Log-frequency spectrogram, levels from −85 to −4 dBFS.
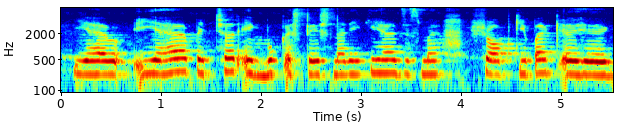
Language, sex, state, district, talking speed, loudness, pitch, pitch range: Hindi, female, Rajasthan, Churu, 140 wpm, -15 LUFS, 235 Hz, 235-250 Hz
